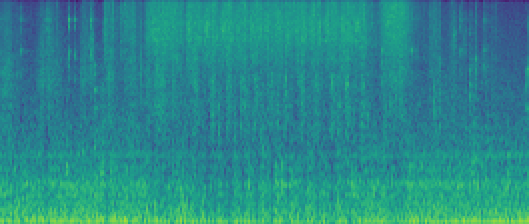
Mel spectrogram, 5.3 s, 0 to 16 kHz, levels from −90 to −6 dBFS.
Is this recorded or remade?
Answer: remade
